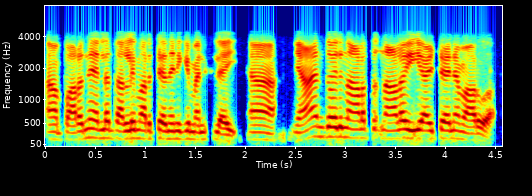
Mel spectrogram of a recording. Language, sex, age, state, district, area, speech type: Malayalam, male, 18-30, Kerala, Pathanamthitta, rural, conversation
